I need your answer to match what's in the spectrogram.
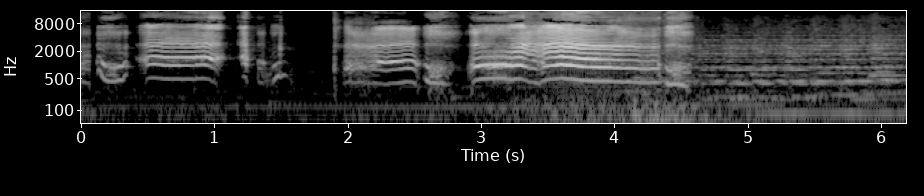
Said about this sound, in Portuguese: teve a impressão de ouvir um choro de criança, que parecia sair do túmulo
